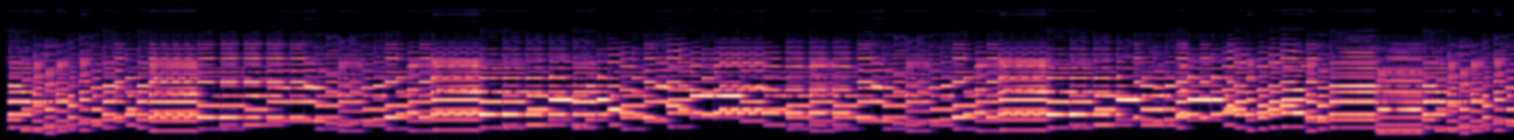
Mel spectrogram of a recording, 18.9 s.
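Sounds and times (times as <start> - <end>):
two-part slangpolska: 0.1 - 18.9.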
